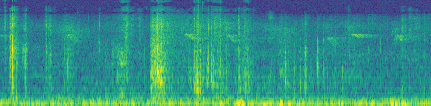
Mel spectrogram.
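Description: Faint patter and rustle of a baby monkey's hands and feet scampering over dry leaves and dirt: a few soft, scattered ticks, the clearest about a second and a half in.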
